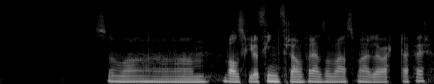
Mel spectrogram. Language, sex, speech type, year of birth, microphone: Norwegian, male, spontaneous, 1988, Shure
